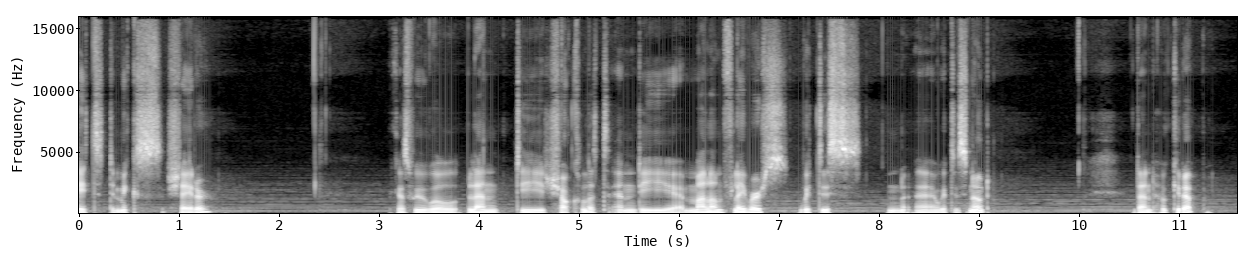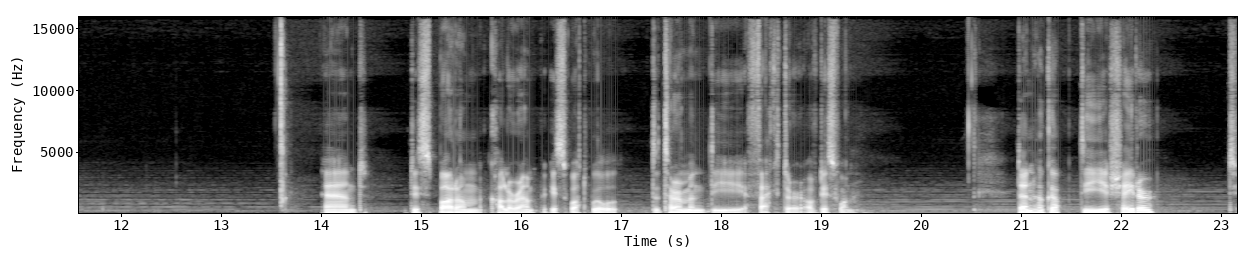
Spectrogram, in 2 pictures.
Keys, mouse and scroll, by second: 1.0 alt+shift+middle click, 2.2-3.3 drag, 3.7-4.9 alt+shift+middle drag, 6.4 alt+shift+middle click, 9.1-10.4 drag, 11.5-12.9 drag, 13.2 alt+shift+middle click, 14.3-16.6 drag, 20.5-23.1 drag.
